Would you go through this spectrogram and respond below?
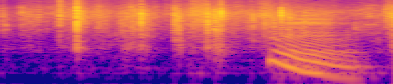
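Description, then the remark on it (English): Crisp rustling and crinkling of papers in a documents folder in quick, uneven bursts, followed by a short voiced exclamation as the shuffling tapers off. “Ah, there's the documents folder.”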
